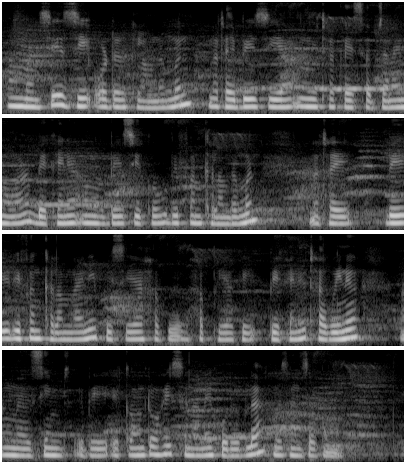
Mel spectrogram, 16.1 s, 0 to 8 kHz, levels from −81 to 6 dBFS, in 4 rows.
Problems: none marked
